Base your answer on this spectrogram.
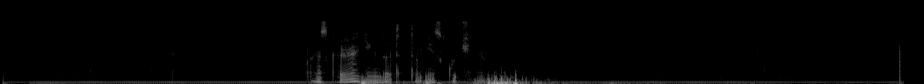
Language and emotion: Russian, neutral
